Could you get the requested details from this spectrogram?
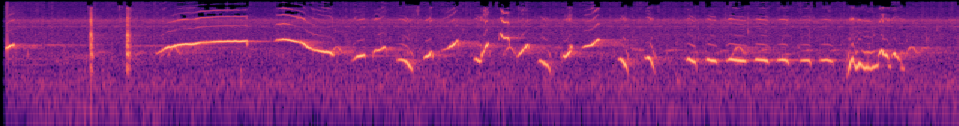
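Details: Kept oriental magpie-robin in a long rolling song: a long rising whistle, then a fast run of sharp slurred notes sweeping up and down, ending in quick repeated chips, over a steady faint high hum.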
